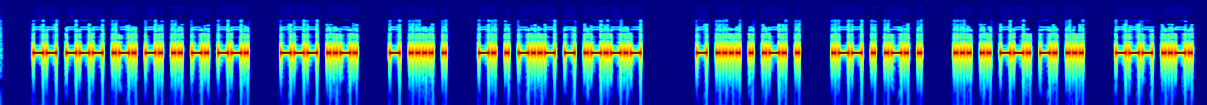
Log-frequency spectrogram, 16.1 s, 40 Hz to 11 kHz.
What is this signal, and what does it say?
Morse code, heard as a keyed tone, about 27 wpm, 650 Hz. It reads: MORNING OF THE NEXT. THERE WERE SIGNS OF
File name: Book Two / 01-Chapter 1 - 27 WPM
